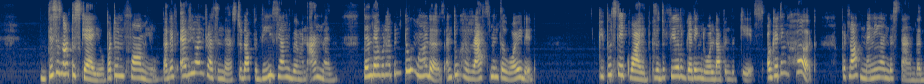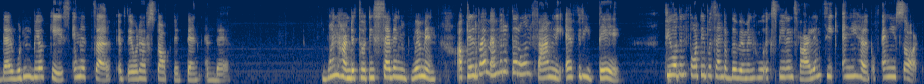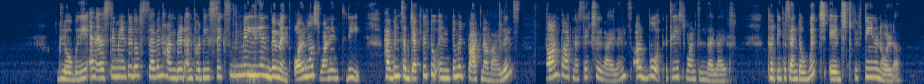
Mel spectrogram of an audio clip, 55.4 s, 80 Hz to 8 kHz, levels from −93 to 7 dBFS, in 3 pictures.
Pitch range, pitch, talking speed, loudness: 225-300 Hz, 255 Hz, 145 wpm, -22 LUFS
